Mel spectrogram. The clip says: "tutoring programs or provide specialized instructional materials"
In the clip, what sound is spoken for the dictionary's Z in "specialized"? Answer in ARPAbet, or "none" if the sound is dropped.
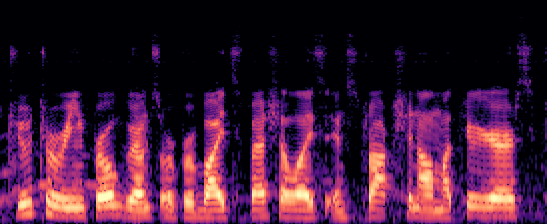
S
